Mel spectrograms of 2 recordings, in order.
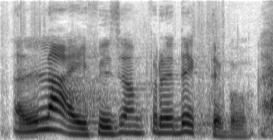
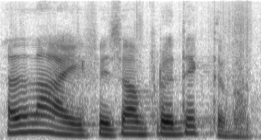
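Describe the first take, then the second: First: Mock Italian accent, pitched higher and slow. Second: A hint of Italian accent, slow; light Italian accent. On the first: Monk quoting his Italian housemate's catchphrase, playful Italian accent. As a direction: imitate an Italian ex-doctor in a warm Italian accent. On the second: Monk repeating the Italian man's catchphrase, lighter Italian accent. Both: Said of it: "said it with his Italian accent".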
